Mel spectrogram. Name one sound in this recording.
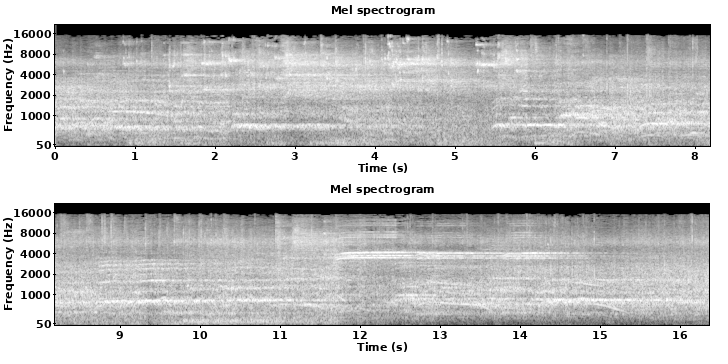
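A crowd of spectators chants and cheers in a large echoing indoor hall.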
